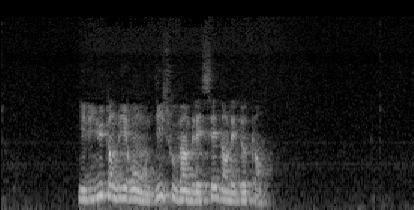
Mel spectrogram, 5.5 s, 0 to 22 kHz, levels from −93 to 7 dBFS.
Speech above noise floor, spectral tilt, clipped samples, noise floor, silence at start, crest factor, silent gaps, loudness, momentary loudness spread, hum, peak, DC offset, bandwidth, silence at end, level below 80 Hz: 42 dB; -8 dB/octave; under 0.1%; -68 dBFS; 1.05 s; 20 dB; none; -27 LUFS; 12 LU; none; -10 dBFS; under 0.1%; 16 kHz; 1.95 s; -62 dBFS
